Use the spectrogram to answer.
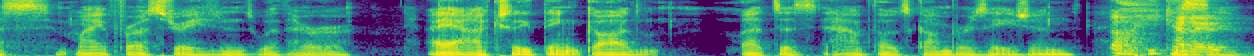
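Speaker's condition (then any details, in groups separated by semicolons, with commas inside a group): ALS; affects hand function; recently diagnosed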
